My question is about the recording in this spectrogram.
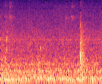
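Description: Quiet room tone with a steady low hum and one short click about one and a half seconds in.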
